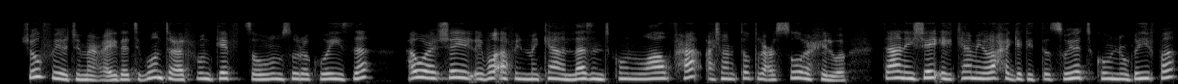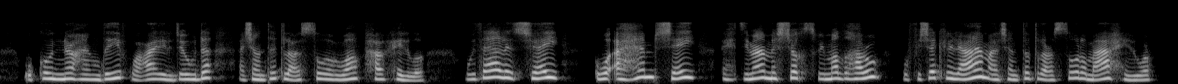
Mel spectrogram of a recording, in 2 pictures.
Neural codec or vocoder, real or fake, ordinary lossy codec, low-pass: codec, 16 kHz in and 24 kHz out, 0.9 kbps, LongCat-Audio-Codec, four codebook decoder; fake; none; 7.2 kHz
